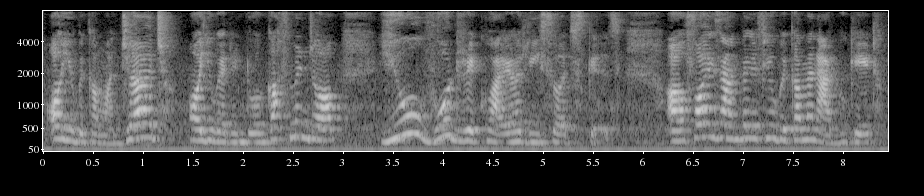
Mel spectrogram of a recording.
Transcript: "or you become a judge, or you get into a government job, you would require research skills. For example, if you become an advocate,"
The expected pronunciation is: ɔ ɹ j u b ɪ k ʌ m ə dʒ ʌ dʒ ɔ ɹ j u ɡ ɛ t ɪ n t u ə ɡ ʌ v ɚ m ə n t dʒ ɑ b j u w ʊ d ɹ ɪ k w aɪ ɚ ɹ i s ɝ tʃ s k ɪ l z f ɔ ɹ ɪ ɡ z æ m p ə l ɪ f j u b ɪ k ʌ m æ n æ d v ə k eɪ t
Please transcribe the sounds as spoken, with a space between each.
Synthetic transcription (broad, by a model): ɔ ɹ j u b ɪ k ʌ m ə dʒ ʌ dʒ ɔ ɹ j u ɡ ɛ t ɪ n t u ə ɡ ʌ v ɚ m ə n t dʒ ɑ b j u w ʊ d ɹ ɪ k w aɪ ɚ ɹ i s ɝ tʃ s k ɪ l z f ɔ ɹ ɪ ɡ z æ m p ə l ɪ f j u b ɪ k ʌ m æ n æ d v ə k eɪ t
